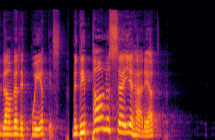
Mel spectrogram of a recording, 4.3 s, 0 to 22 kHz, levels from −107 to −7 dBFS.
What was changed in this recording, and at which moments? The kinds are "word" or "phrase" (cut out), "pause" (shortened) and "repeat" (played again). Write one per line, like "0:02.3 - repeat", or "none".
0:01.4 - pause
